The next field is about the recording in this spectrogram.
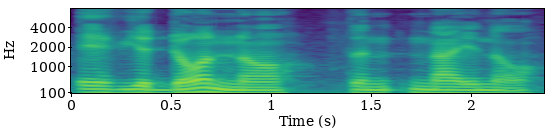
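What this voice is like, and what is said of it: Put-on accent imitating another person. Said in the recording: “Why the accent, though? ... that's Drake accent.”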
